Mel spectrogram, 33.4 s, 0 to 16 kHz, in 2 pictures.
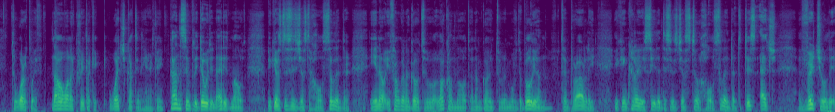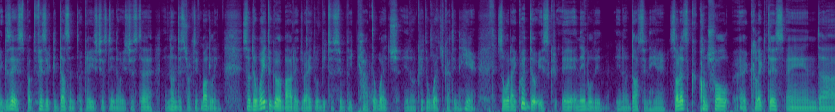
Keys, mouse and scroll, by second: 0.1 drag, 0.7 shift+drag, 1.3 shift+drag, 3.1 shift+drag, 3.3 Tab, 3.7 click, 5.5 middle click, 6.5 Tab, 8.1 /, 10.5 ctrl+`, 12.9 ctrl+`, 15.4 middle drag, 17.2 middle drag, 18.3-18.7 middle drag, 19.2 /, 19.8 shift+middle drag, 20.4-21.2 middle drag, 22.2-22.5 middle drag, 22.8 shift+middle drag, 24.6-24.9 middle drag, 25.3 shift+middle drag, 27.8 click, 28.2 click, 29.8 ctrl+click, 30.7-33.4 ctrl+drag.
